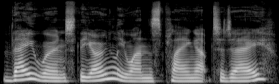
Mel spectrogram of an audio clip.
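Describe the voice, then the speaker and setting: A woman's voice: low-pitched, expressive, normal speed, a little mellow, dry recording, clean studio sound. A woman voicing a chatty dad, conversational and mildly puzzled. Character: chatty dad telling about his workday.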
